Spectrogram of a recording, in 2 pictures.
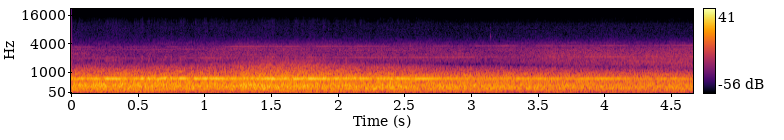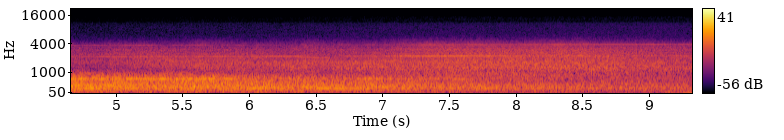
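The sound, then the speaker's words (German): A jet aircraft landing, heard from inside the cabin: a broad, steady engine roar with a thin high whine on top, slowly easing in loudness over about nine seconds, with no talk. “Es gibt einen Ruck. Irgendetwas wischt am Fenster vorbei. Da. Aber das Landen ist nur, als führe man mit einem Teewagen auf eine Teppichkante auf.”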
